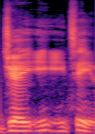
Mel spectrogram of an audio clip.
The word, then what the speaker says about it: jeet: New York, it's "jeet," and people understand it, but it's like Jeet. That's how you say it, jeet.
